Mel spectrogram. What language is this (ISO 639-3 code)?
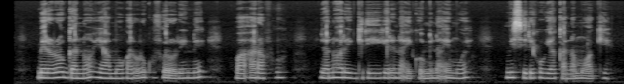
kik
